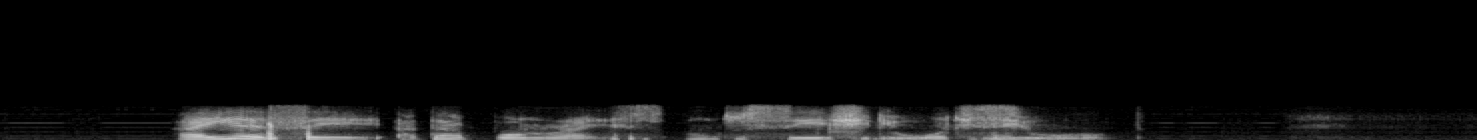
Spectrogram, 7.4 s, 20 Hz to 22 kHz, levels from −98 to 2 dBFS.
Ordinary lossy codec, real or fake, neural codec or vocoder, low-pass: none; fake; vocoder, 22.05 kHz, 80 mel bands, HiFi-GAN; 5.4 kHz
